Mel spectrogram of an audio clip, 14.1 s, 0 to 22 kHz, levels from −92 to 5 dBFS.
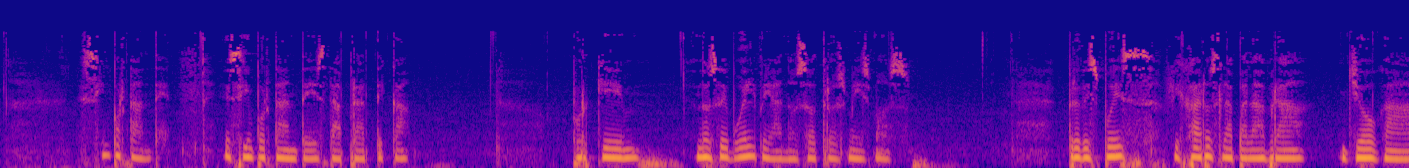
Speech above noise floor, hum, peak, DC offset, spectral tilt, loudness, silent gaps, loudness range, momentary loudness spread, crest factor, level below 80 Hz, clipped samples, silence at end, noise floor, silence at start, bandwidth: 34 dB; none; -14 dBFS; under 0.1%; -6 dB/octave; -29 LUFS; none; 6 LU; 16 LU; 16 dB; -44 dBFS; under 0.1%; 0 s; -62 dBFS; 0.85 s; 11 kHz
